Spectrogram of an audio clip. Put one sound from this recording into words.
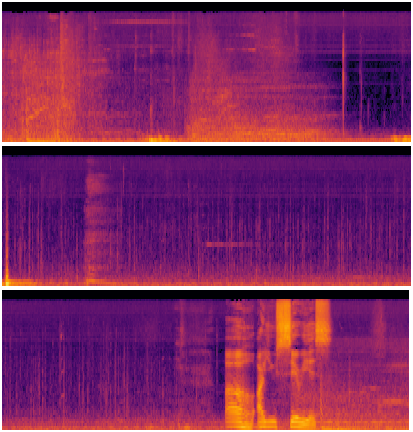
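A monstrous creature shrieks and growls loudly.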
